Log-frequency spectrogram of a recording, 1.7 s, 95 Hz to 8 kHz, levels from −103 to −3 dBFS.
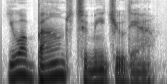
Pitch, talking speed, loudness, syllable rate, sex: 115 Hz, 215 wpm, -19 LUFS, 5.4 syllables/s, male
